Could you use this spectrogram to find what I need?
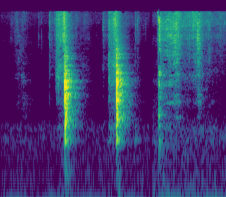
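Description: Pieces of fruit thud into a glass blender jar.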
